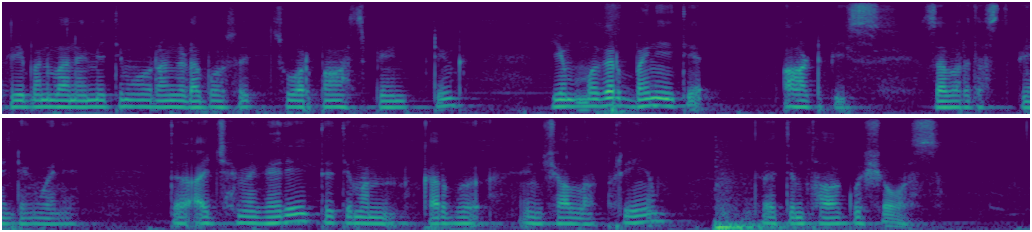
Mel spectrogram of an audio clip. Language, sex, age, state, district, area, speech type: Kashmiri, male, 18-30, Jammu and Kashmir, Budgam, rural, spontaneous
